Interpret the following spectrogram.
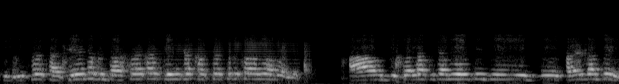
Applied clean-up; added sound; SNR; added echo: neural separator model SepFormer DNS4.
